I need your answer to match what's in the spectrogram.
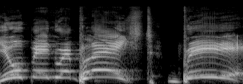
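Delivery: high, slow mock yell. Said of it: "and I yelled out".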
